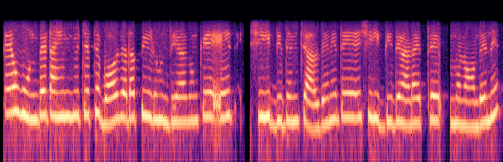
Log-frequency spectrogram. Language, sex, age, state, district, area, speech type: Punjabi, female, 18-30, Punjab, Fatehgarh Sahib, rural, conversation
